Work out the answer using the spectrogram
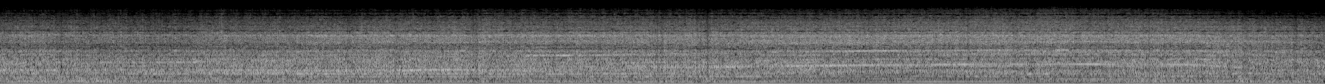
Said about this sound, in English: All right, beautiful noise. What's this truck?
